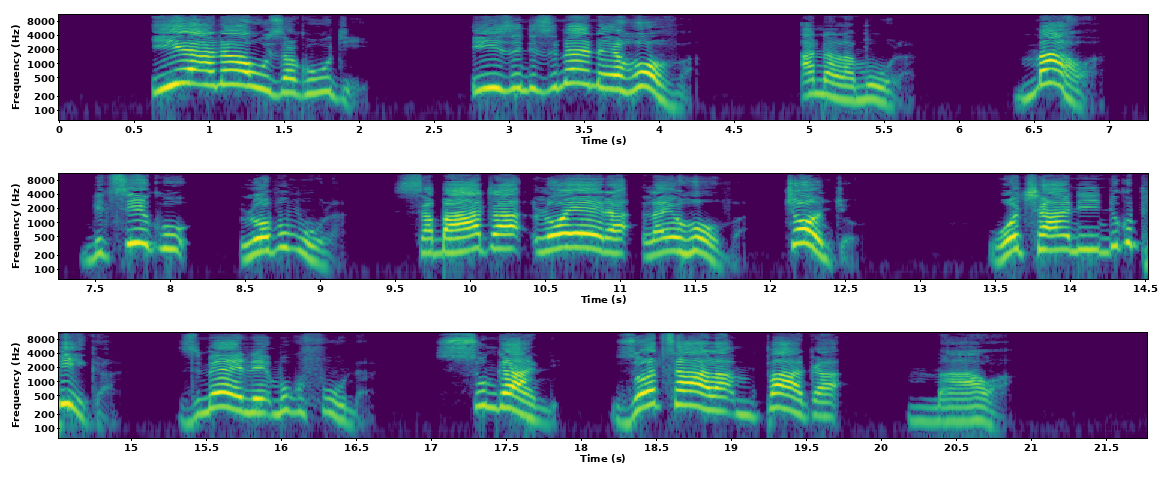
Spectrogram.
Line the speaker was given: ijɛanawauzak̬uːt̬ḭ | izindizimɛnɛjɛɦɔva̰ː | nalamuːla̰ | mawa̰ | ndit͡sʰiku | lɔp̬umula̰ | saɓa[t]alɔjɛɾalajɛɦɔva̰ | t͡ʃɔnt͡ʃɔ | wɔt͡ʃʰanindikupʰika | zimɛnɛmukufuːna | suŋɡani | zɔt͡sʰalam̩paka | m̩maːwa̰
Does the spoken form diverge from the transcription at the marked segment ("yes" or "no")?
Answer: no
